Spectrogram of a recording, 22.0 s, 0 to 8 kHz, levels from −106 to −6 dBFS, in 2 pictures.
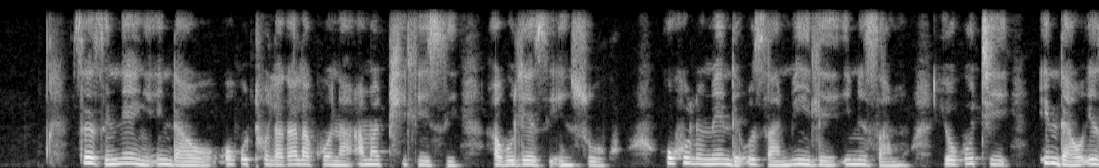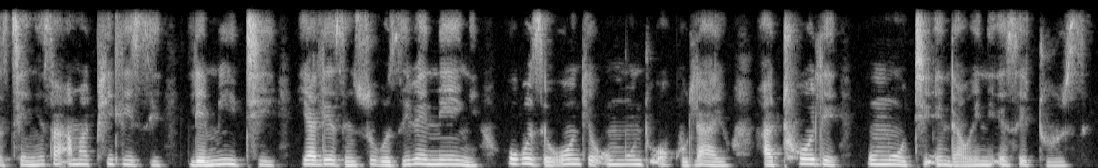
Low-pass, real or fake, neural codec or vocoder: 7.2 kHz; real; none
